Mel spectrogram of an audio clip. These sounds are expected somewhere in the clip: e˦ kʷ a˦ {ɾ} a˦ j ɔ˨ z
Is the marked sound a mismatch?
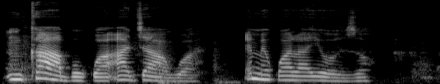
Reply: yes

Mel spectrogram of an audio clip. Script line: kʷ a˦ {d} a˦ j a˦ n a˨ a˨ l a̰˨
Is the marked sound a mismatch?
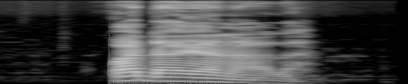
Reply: no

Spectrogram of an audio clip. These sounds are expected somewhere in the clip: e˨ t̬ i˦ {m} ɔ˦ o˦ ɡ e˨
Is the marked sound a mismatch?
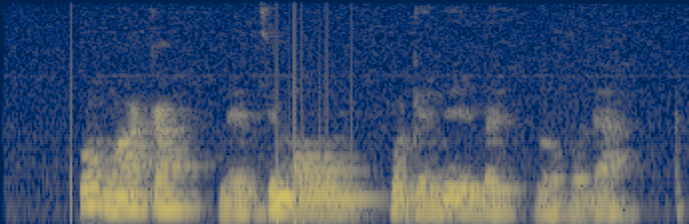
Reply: no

